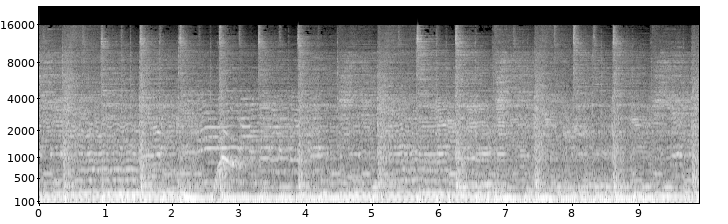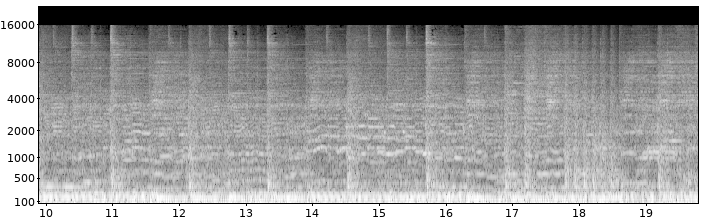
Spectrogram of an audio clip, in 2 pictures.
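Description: Live rock band playing an instrumental stretch with no vocals: electric guitar lead with bent notes over bass guitar and a drum kit keeping a steady beat.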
